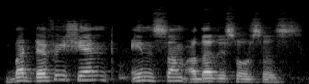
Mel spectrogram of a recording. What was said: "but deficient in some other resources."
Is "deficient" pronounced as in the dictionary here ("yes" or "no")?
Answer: yes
